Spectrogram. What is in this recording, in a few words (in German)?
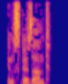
"insgesamt", German; adjectives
